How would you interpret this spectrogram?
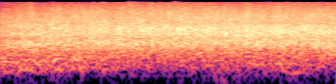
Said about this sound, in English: Hold it. No need to applaud.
